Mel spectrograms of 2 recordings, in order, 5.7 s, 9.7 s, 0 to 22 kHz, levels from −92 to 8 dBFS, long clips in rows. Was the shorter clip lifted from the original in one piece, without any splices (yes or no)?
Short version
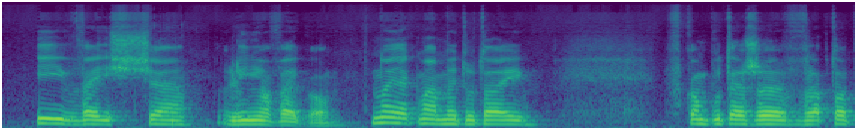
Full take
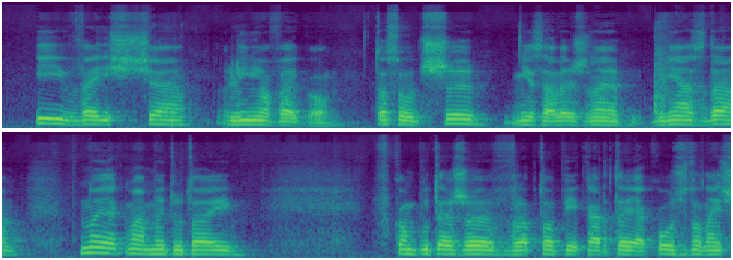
no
